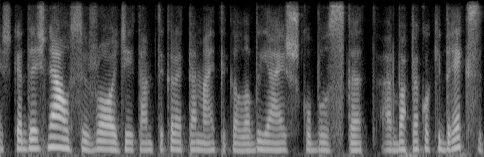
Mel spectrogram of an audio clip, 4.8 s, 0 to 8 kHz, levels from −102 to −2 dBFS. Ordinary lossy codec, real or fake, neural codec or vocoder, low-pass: Opus, 16 kbps; fake; codec, 16 kHz, about 1 kbps, DyCAST, with the encoder's durations; 7.2 kHz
